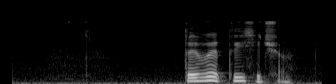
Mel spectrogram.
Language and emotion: Russian, neutral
